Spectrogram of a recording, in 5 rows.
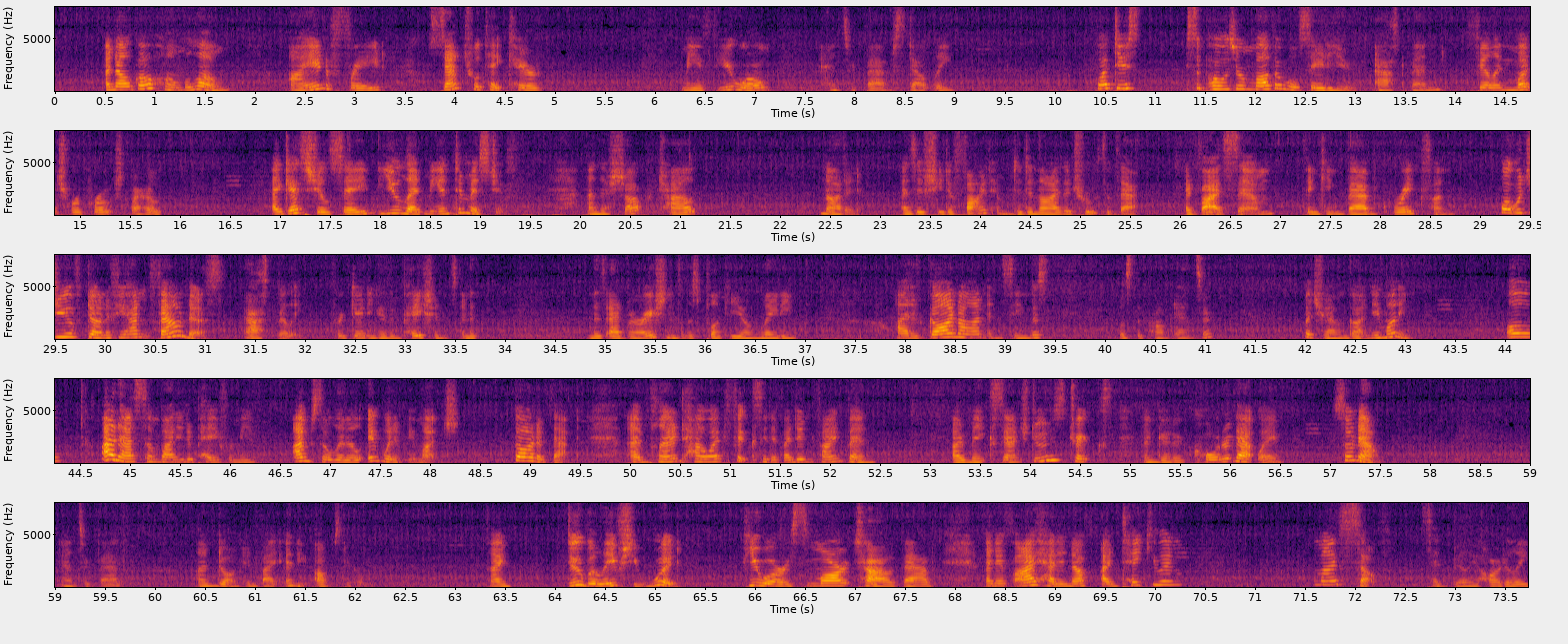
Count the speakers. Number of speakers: one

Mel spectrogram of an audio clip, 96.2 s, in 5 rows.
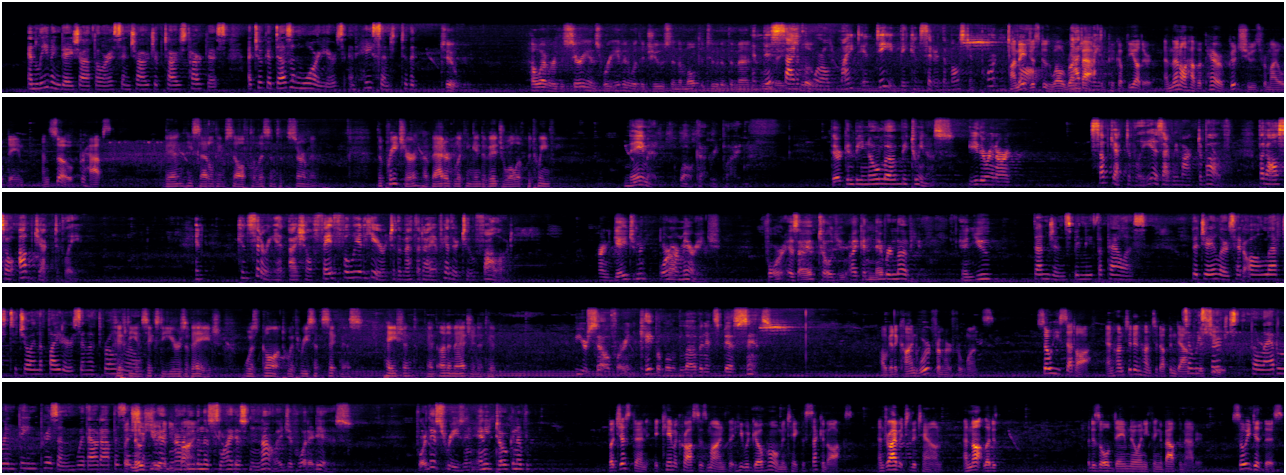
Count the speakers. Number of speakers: six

